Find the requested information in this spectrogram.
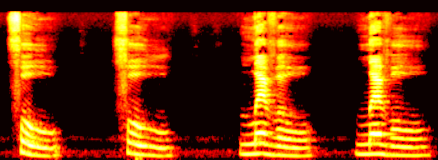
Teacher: الدارك L، وبتكون موجودة في نهاية الكلمة أو بعد الفاول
